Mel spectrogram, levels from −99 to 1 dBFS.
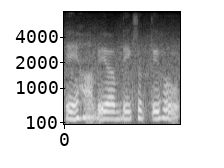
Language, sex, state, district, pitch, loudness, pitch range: Hindi, female, Haryana, Charkhi Dadri, 195 Hz, -13 LUFS, 190-215 Hz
